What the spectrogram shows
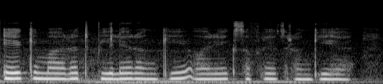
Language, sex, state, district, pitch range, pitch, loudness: Hindi, female, Karnataka, Bangalore, 235-265 Hz, 255 Hz, -15 LUFS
